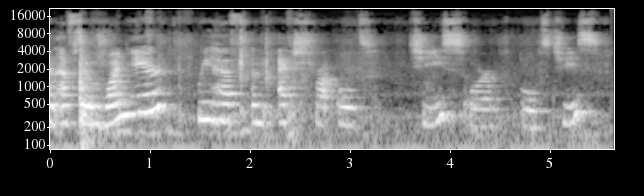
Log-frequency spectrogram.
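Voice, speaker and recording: A woman speaks at a very slow pace in a high voice. Noticeable background noise and audible room echo fill the recording. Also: lively intonation. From Netherlands. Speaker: cheese farm tour guide. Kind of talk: guided tour demonstration.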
